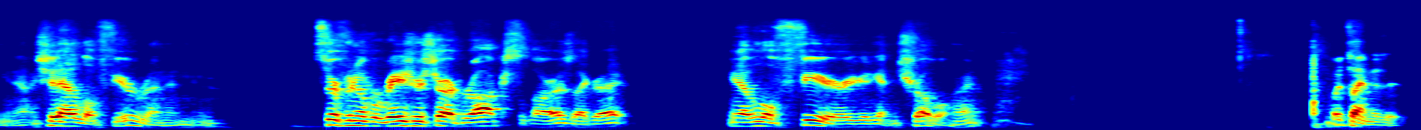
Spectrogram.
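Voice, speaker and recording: A middle-aged man hosting a casual group health discussion, rambling through animated stories and asides. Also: lowish voice, brisk, pauses often. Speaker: health talk host.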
